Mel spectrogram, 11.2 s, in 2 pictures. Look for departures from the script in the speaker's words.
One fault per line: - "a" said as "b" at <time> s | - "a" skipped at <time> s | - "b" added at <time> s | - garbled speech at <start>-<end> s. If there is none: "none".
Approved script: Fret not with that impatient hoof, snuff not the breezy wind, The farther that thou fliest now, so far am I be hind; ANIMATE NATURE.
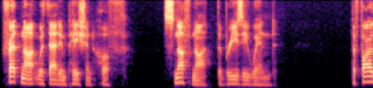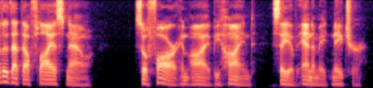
- "be hind" said as "behind say of" at 8.7 s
